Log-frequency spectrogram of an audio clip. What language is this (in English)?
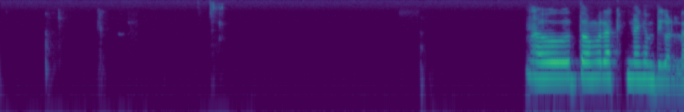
Odia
